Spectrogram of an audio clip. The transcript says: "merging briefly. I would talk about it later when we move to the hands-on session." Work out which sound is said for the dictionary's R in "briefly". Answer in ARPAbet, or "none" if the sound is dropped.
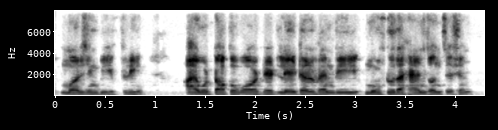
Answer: none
